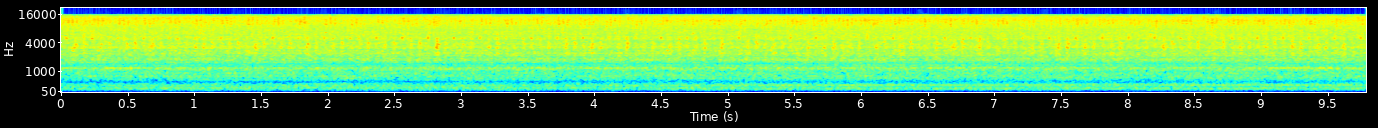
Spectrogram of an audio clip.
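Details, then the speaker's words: 2006-09 Hyundai Sonata with replacement engine, first start after sitting overnight, now at warm idle: light, uneven top-end clatter, a couple of clacks a second; owner assumes timing chain, unconfirmed. "Car hasn't been started all night, and we're going to hear what the car sounds like from start until when what I assume to be the timing chain, um, before it starts making its little clackety noise. can hear the timing chain noise."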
